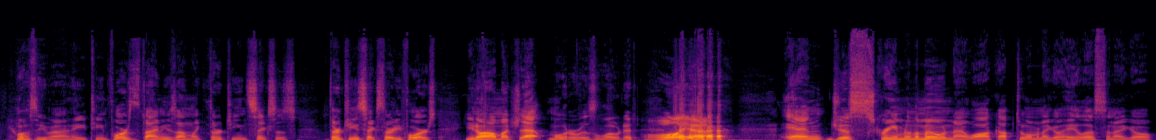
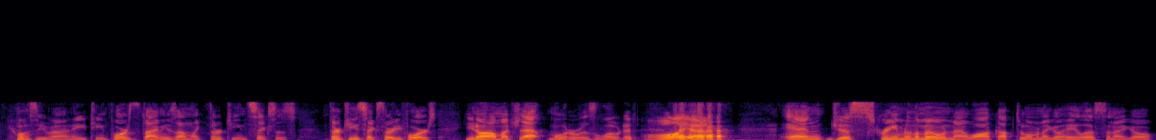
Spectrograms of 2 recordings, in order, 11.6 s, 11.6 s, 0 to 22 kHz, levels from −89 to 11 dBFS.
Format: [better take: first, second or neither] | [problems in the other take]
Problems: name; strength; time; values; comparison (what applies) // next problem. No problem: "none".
first | garbled, watery; slightly; nothing above 6 kHz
